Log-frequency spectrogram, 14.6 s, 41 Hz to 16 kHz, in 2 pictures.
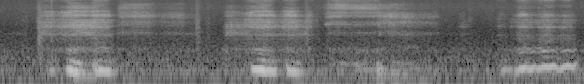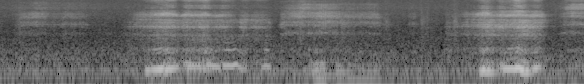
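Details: Sleeping pit bull: soft, low snorting snores about every 2 to 3 seconds in a quiet room; gentle snoring.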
